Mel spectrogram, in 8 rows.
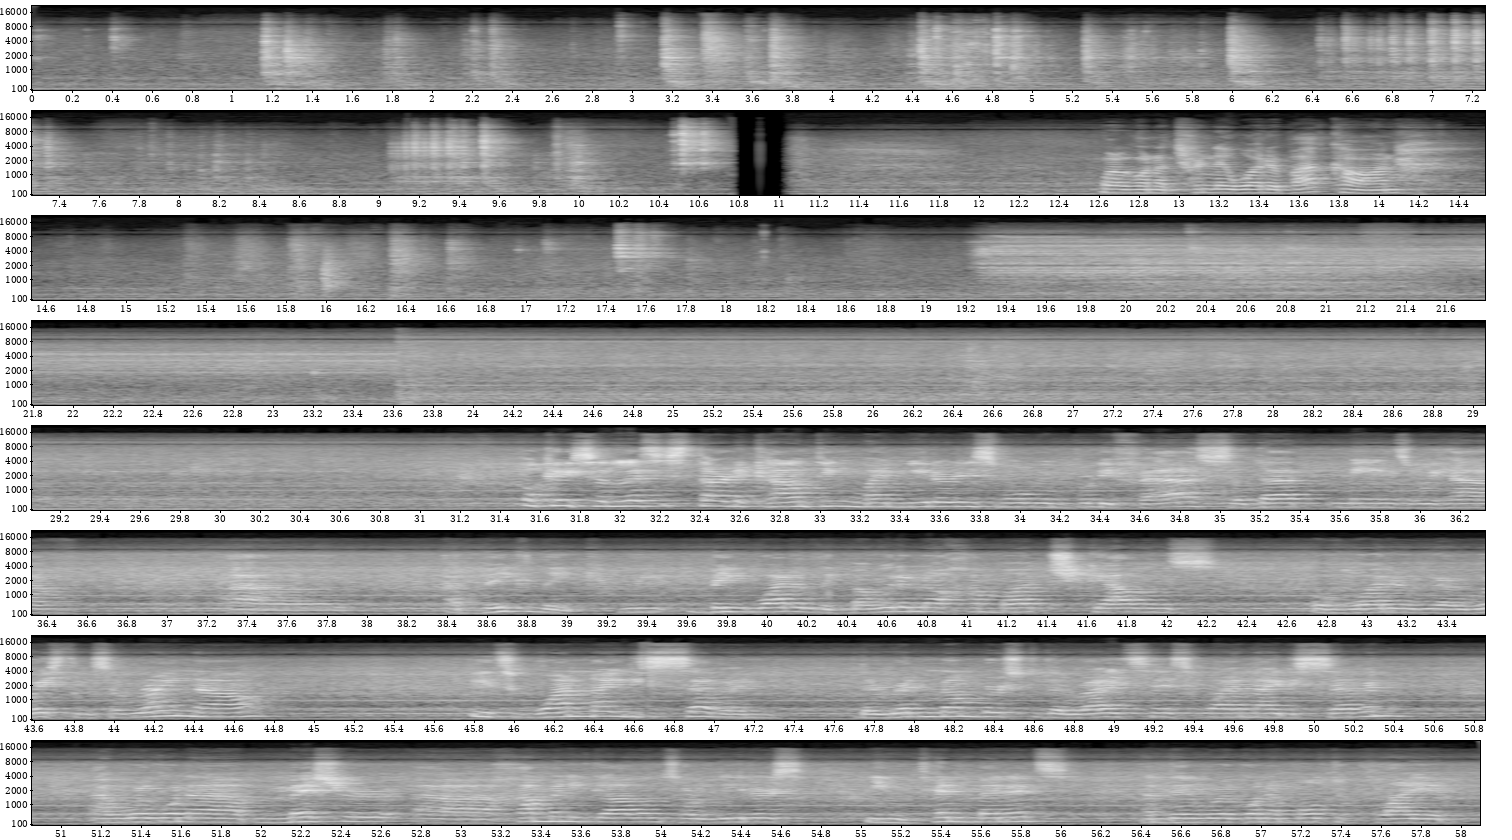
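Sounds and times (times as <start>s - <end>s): steady low hum: 11.1s - 44.7s
water rushing through pipe: 19.3s - 31.5s.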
